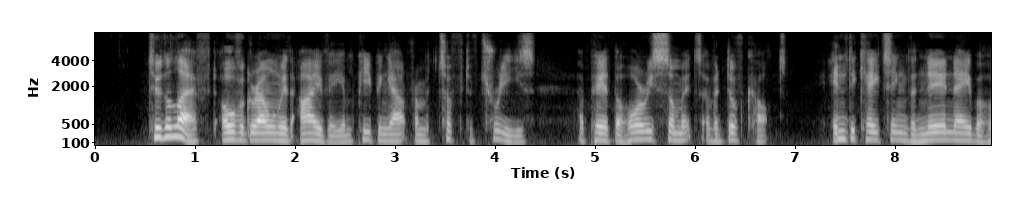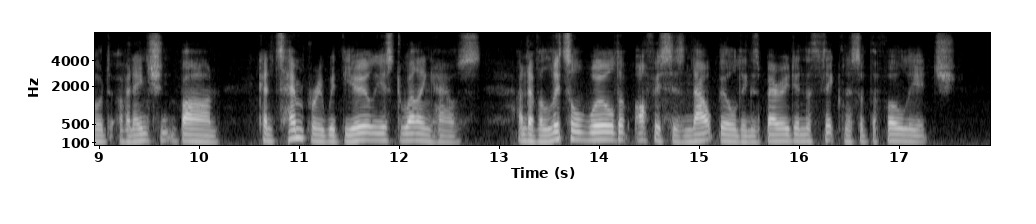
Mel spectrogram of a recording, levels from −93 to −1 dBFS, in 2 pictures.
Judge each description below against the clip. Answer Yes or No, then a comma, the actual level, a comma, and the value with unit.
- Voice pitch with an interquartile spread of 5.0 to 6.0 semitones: No, average, 3.3 semitones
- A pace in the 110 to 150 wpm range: No, average, 170 wpm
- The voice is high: No, low, 135 Hz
